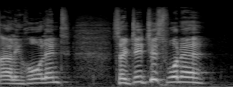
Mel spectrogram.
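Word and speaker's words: Haaland: end there is the Norwegian pronunciation of earling Harland Harland is a a kind of a an angl sized butchering of the name that actually hland himself quite likes for his branding he kind of changed his changed the way he wants people to say his name for Branding outside of Norway but I did just want to confirm the way I say Holland is not incorrect it is just the Norwegian pronunciation and you guys hopefully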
